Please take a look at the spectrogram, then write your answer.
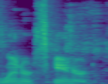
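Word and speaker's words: Lynyrd Skynyrd: Your Leonard Skinner Analog Productions came in, $69.99 for pronounced Leonard Skinner.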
